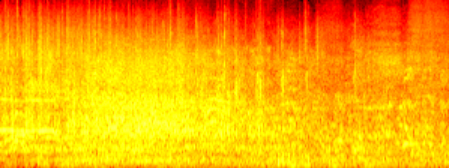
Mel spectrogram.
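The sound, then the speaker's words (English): An audience applauds steadily for several seconds to vote for the speaker's list in a contest over whose list was better, a dense wash of clapping hands, fairly loud, with some faint cheering and chatter mixed in before it begins to thin out. “Applause for my list.”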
